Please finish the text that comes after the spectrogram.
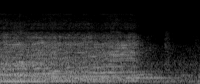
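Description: McLaren race car in an endurance race, its engine roaring loud and steady as it accelerates out of a corner, then fading quickly as it moves away.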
